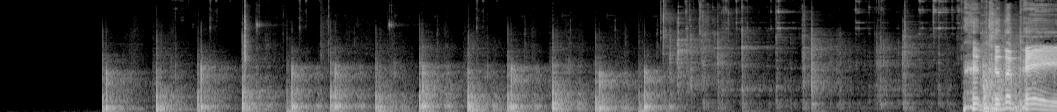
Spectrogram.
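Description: Footsteps clank on stone.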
